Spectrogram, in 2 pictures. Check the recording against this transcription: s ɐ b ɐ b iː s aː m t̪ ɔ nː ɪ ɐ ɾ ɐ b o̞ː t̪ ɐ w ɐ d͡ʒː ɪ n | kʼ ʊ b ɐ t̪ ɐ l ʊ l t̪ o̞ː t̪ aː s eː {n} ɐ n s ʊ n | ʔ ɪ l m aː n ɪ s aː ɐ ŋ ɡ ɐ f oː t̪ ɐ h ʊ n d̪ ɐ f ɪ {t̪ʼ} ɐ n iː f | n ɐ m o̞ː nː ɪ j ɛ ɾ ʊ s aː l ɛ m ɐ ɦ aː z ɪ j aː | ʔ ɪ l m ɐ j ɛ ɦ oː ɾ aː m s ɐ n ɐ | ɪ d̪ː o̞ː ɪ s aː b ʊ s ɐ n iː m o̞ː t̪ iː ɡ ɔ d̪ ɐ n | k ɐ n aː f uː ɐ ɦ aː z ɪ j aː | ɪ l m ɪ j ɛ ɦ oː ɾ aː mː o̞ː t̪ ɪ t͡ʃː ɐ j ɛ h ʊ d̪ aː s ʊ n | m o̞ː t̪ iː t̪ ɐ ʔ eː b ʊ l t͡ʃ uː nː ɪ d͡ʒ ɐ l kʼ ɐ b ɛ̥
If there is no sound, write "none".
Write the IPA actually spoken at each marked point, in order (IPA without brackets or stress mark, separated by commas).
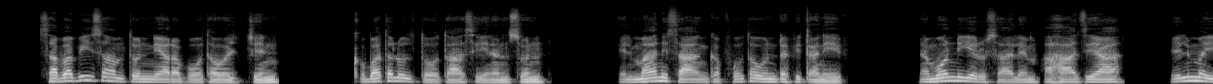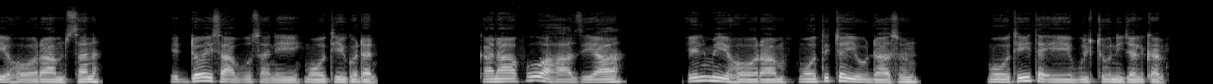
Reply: n, t̪ʼ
